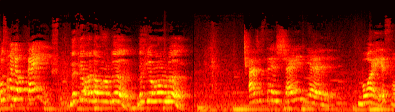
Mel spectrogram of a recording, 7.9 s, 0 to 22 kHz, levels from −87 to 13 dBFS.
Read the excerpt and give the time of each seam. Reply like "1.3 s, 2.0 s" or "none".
0.9 s, 7.0 s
